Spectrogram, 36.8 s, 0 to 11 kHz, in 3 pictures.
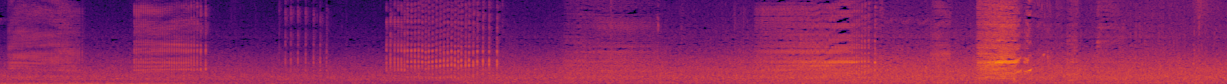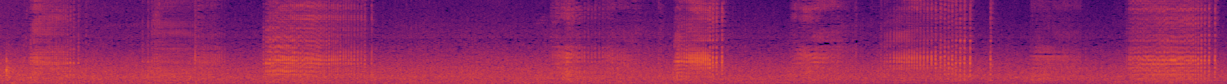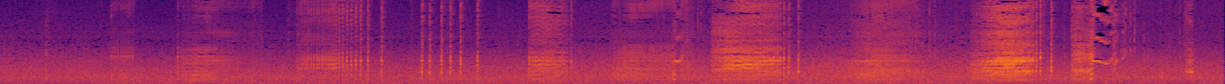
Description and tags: Wind Through Trees 3a
Recorded on a windy day in Thrunton woods, Northumberland, UK.
Zoom h2n, recorded near a tree that was falling over and rubbing against other trees. Same location as 'Wind Through Trees 1' but with recorder attached to boom and closer to the creaking sound source. It has also gone through some light processing in RX3 to clean boom sound from muscle tension.
You can hear:
- Wind
- Wood creaking and Squeaking
- Leaves rustling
